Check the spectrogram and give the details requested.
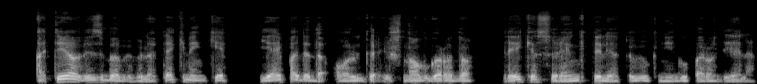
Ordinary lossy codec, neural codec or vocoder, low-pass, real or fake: AAC, 64 kbps; codec, 44.1 kHz, 7.8 kbps, Pupu-Codec; 14.4 kHz; fake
